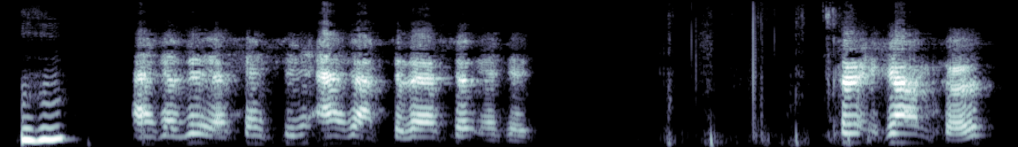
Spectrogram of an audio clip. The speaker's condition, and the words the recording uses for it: Tongue cancer surgery. I think it's really difficult because my speech is so slow.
